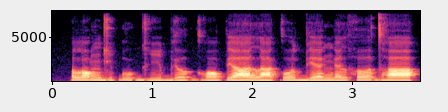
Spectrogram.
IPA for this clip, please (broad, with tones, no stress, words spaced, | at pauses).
lɔ˦ ŋɡi˨ɓu˦ ɡʱi˩bʲɤː˩ ɡʱɔ˨pʲaː˥ la˨ko˦l bʲɛː˦ŋɛ˨l hɤː˥dʱa˥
